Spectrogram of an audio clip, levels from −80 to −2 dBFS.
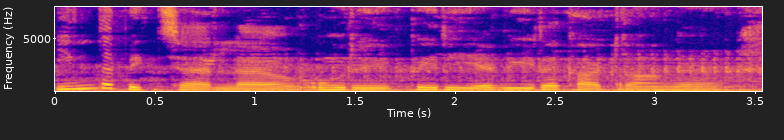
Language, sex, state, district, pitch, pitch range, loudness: Tamil, female, Tamil Nadu, Nilgiris, 190 Hz, 175-205 Hz, -14 LUFS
